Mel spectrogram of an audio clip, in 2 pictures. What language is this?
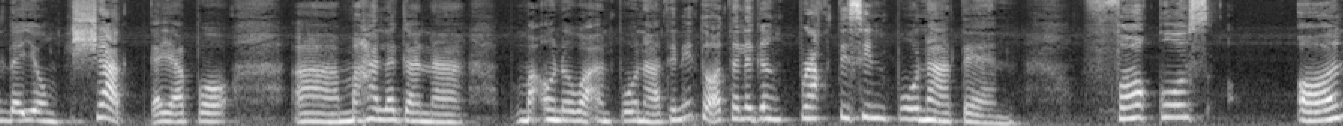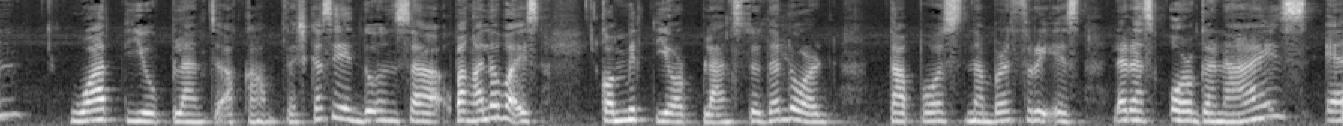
Filipino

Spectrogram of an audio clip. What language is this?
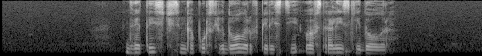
Russian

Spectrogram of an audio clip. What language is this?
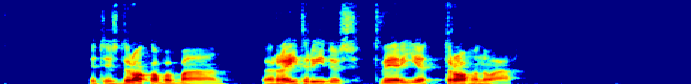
Western Frisian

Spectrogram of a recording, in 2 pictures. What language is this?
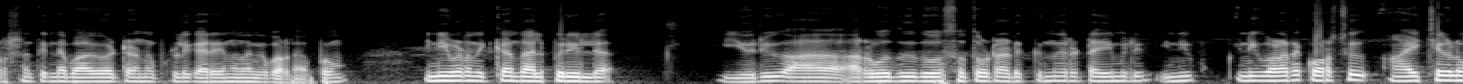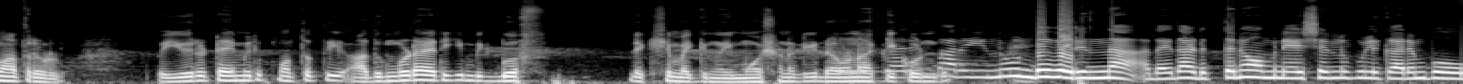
Malayalam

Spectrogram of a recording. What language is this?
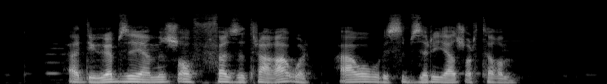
Kabardian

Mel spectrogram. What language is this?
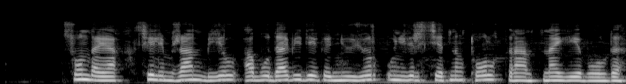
Kazakh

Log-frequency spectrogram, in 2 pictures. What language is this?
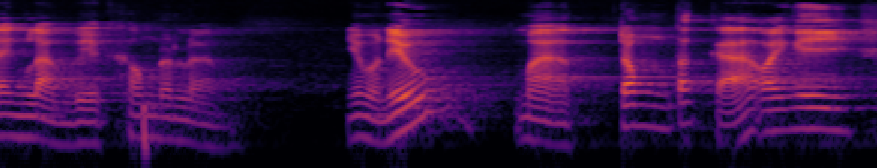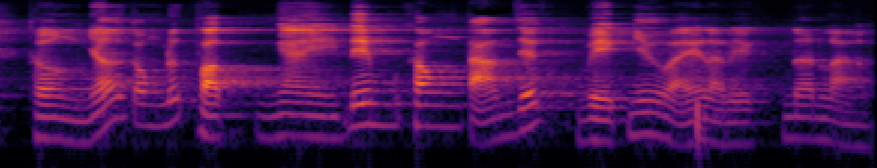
Vietnamese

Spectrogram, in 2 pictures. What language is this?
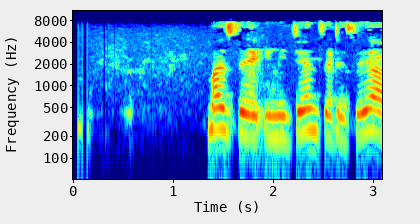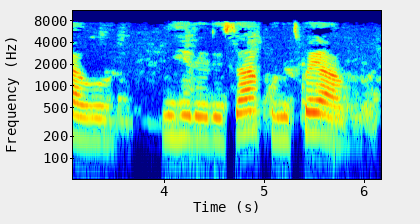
Kinyarwanda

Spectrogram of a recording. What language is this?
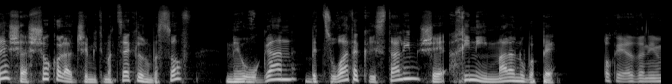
Hebrew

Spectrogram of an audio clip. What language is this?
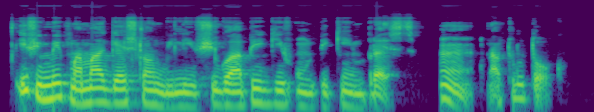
Nigerian Pidgin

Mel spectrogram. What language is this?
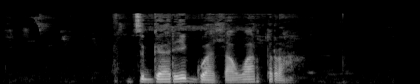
Wuzlam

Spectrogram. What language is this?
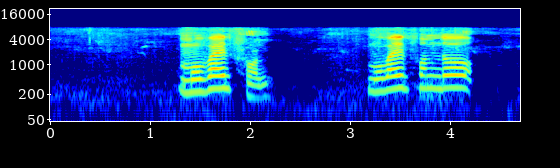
Santali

